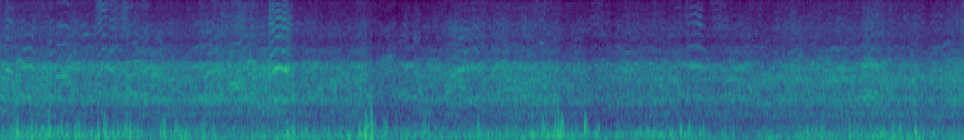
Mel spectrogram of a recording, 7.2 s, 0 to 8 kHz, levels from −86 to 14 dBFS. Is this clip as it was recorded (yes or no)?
yes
